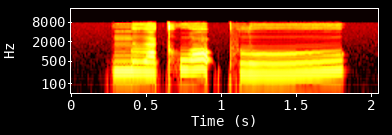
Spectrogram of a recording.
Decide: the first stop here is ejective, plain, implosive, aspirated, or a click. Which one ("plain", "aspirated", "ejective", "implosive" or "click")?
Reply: aspirated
